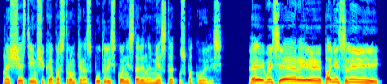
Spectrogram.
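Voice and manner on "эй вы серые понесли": coachman bellowing, much higher and louder, slow; booming shout. Acted. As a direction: drive the greys off with a long call. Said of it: "зычно прокричал ямщик". (ямщик зычно кричит на коней)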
